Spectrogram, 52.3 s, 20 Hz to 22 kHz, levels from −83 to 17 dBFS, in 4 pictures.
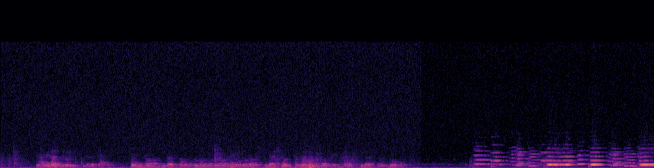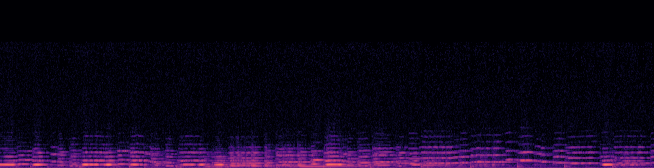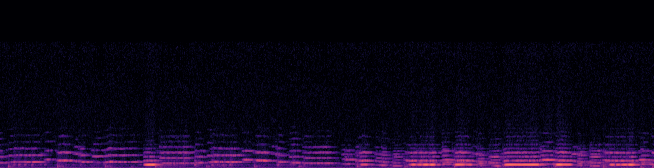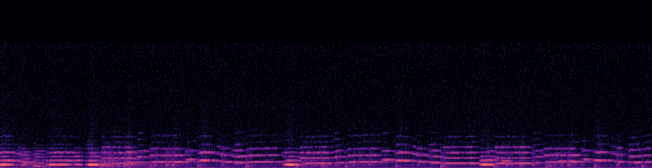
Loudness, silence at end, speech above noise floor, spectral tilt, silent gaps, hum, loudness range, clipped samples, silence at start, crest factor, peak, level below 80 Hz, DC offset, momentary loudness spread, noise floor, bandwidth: -27 LUFS; 0 s; 19 dB; -6 dB/octave; none; 50 Hz at -65 dBFS; 16 LU; under 0.1%; 0 s; 18 dB; -10 dBFS; -58 dBFS; under 0.1%; 19 LU; -56 dBFS; 6.2 kHz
